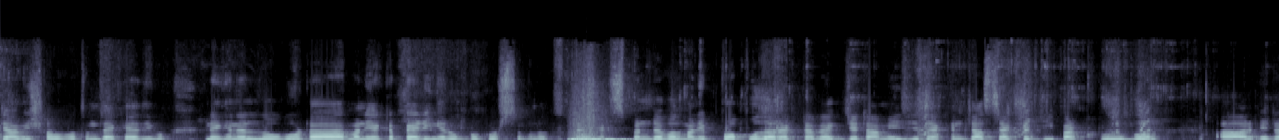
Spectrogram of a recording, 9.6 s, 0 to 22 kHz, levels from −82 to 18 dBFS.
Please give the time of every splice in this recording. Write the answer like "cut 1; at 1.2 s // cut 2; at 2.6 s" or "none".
cut 1; at 4.6 s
